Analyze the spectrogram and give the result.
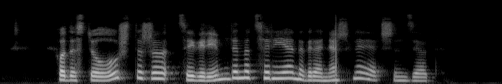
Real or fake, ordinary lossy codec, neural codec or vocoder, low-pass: fake; MP3, 48 kbps; codec, 24 kHz, 0.9 kbps, WavTokenizer, large speech release; 10.8 kHz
